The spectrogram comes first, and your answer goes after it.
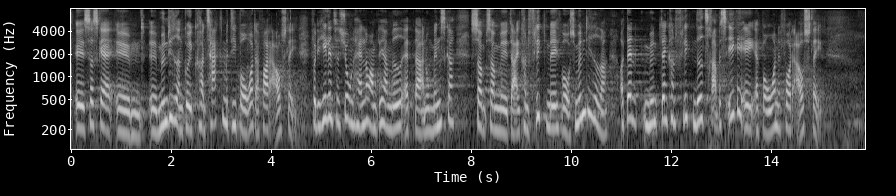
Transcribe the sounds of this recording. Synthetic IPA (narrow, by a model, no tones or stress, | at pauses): ʔøsɒ̽sɡ̥æømønd̥ihe̝ð̰ˠɐnəɡ̥ɔ̰̽ːikʰɒ̽nt͡sʰɑ̈ɡ̥̚d̥med̥ib̥ɒʊɐd̥ɑ̈fɒ̰ːe̝ɾ̥ɑ̈ʊslɛ̰ːɪ | fɒd̥ḭːɦe̝ːləe̝nt͡sʰenɕo̝̰ːnn̩ɦænlɐɒ̽md̥e̝hæɐmeð̞ˠæ̥ːɑ̈æɐno̝ːn̩menəsɡ̥ɐ | sɒ̽msɒ̽md̥ɑ̈æɐe̝nkʰɒ̽nfliɡ̥̚d̥meʋɒːsmønd̥ihe̝ð̞̰ˠɐ | ʔɒ̽d̥enmød̥enkʰɒ̽nfliɡ̥̚d̥ne̝ð̞ˠt͡sʰʁɑ̈b̥əse̝ɡ̥əʔɛʔæb̥ɒʊɐnəfɒ̰ːe̝ɾ̥ɑ̈ʊslɛ̰ːɪ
